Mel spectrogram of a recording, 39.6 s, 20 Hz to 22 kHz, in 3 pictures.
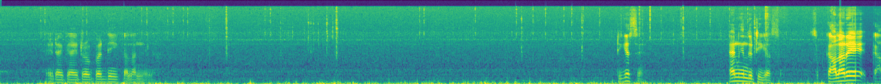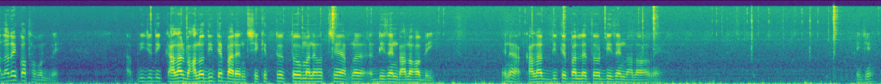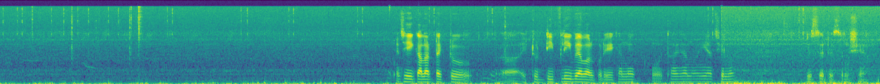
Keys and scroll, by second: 4.8 ctrl+shift+[, 7.0 ctrl+space, 9.9 ctrl+space, 15.7 ctrl+space, 17.2 ctrl+space, 21.4 space, 22.4 ctrl+space, 24.1 ctrl+space, 25.0 ctrl+space, 27.1 ctrl+space, 27.9 ctrl+space.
